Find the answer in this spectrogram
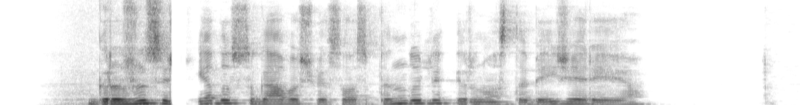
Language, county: Lithuanian, Vilnius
